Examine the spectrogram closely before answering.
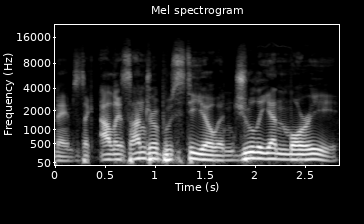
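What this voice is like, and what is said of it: French names in put-on French accent. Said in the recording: “I don't know how to pronounce it, so I say it with a French accent.”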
